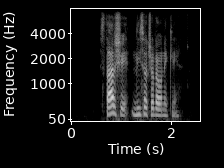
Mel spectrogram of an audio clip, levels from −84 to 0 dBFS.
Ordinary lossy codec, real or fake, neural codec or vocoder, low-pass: none; fake; codec, 16 kHz, 4 kbps, FunCodec, trained on LibriTTS, 50 frames a second; none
